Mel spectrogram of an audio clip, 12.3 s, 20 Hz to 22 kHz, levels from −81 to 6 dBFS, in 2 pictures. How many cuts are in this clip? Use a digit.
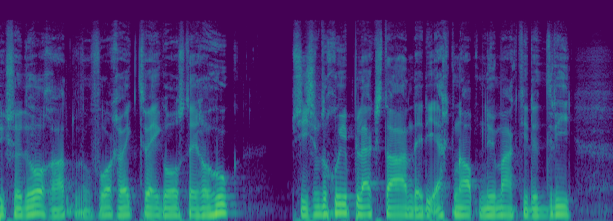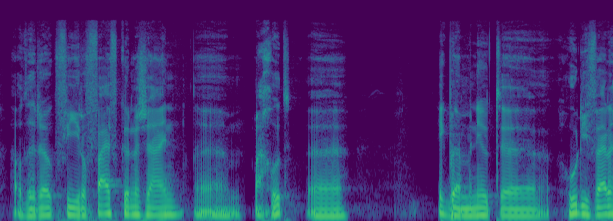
1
